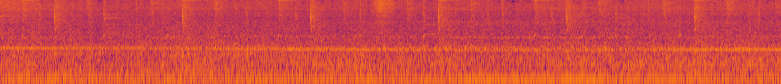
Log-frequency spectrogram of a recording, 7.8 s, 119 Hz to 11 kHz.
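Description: Suzuki GSX250R motorcycle's parallel-twin engine running at a steady cruise, its pitch easing down slightly, under a heavy rush of riding wind.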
